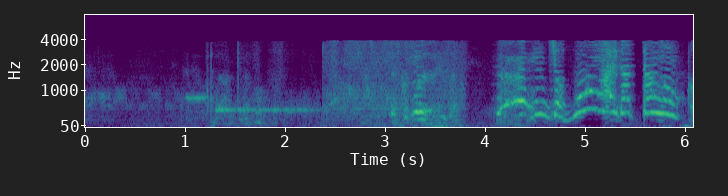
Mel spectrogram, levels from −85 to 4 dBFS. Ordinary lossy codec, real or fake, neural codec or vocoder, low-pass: AAC, 16 kbps; fake; codec, 16 kHz, 1 kbps, FreqCodec, smaller model; 7.2 kHz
